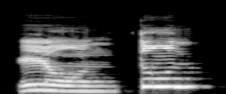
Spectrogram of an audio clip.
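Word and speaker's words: 伦敦: And then we have, of course, London, the second and the first tone together, 伦敦.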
